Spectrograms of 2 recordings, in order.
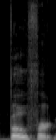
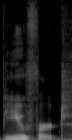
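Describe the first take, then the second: First: It is pronounced the North Carolina way. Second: It is pronounced the South Carolina way. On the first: It names the town in North Carolina. "It's Beaufort, North Carolina" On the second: It names the town in South Carolina. "and Beaufort, South Carolina"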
